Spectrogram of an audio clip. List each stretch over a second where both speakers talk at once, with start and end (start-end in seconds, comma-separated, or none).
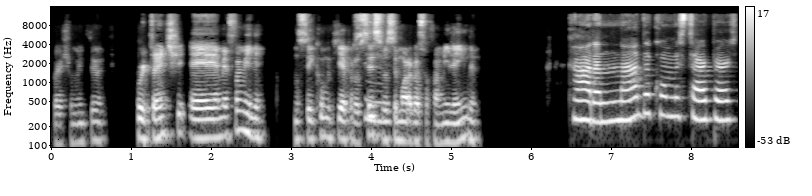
none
